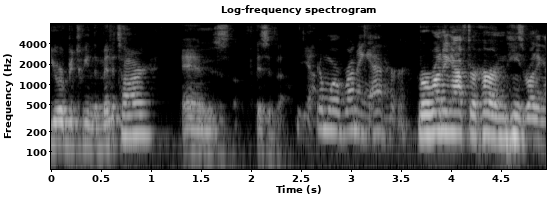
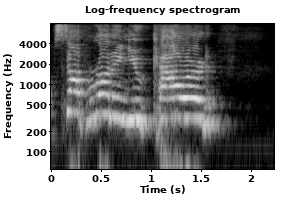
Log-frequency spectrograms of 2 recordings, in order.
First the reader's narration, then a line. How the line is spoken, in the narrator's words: I'm going to yell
